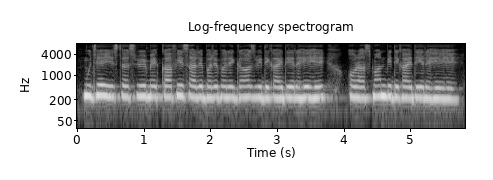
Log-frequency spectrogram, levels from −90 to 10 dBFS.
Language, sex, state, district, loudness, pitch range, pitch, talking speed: Hindi, female, Arunachal Pradesh, Lower Dibang Valley, -13 LUFS, 230-250 Hz, 240 Hz, 215 wpm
